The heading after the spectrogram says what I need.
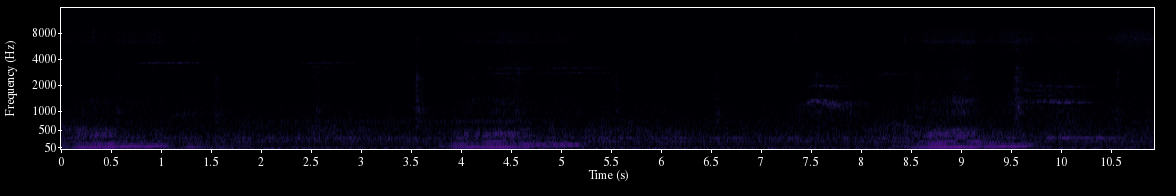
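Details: Golden retriever asleep under a sheet, snoring loudly: low, rumbling snores about every four seconds, roughly 15 breaths a minute, over faint room noise; harmless snoring.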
